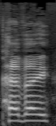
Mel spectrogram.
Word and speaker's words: Peve: Tyne Vergelt was actually here visiting a few years ago, and he pronounced it Peve, so I always stick with that.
